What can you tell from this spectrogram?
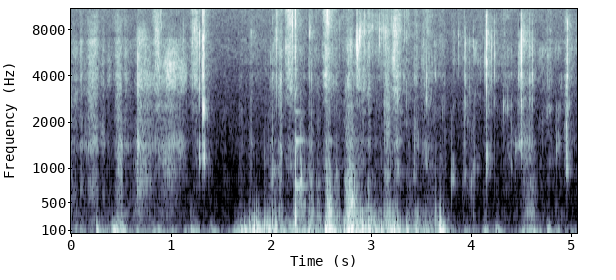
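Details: Dog named Filou chewing a cucumber snack, dense crunching and wet mastication swelling in the middle, a few sharp higher clicks early on, recorded indoors without talking.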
